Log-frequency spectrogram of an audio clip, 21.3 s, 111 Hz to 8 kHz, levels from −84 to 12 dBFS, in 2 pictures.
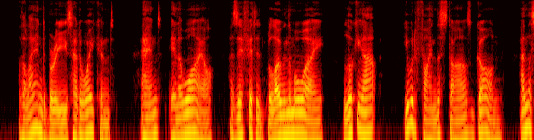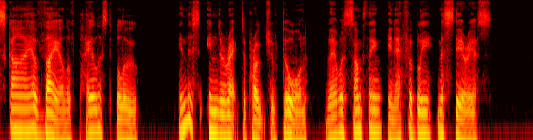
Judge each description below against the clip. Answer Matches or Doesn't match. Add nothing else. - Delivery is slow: Matches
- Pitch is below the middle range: Matches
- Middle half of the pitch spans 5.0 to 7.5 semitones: Matches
